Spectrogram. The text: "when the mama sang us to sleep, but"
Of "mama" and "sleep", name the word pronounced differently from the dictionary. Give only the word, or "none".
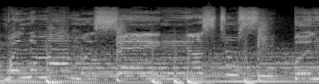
sleep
